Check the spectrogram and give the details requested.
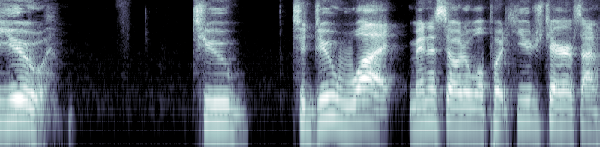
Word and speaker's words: Minnesota: all right been to Minnesota it's cold I think that it's a long o David it's a long o it's Minnesota oh Minnesota yeah there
